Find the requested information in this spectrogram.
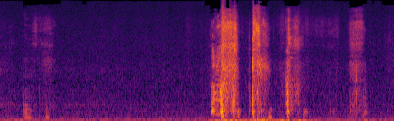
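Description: A rapid run of about four sharp, explosive sneezes following softer breaths in, with a little talk in a small room.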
